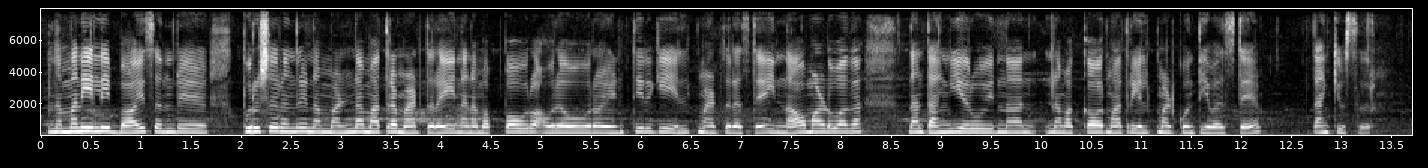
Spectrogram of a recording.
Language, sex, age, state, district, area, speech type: Kannada, female, 18-30, Karnataka, Chikkaballapur, rural, spontaneous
